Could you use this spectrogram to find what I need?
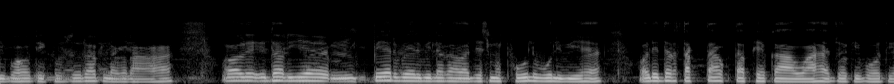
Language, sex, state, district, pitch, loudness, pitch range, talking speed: Hindi, male, Bihar, Araria, 145 Hz, -23 LUFS, 140-160 Hz, 210 wpm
